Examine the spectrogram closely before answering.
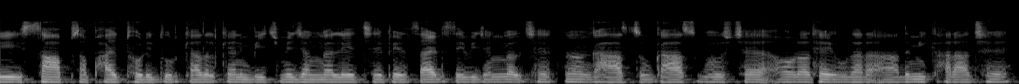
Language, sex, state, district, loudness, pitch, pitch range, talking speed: Maithili, male, Bihar, Samastipur, -31 LUFS, 115 Hz, 110-115 Hz, 165 wpm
